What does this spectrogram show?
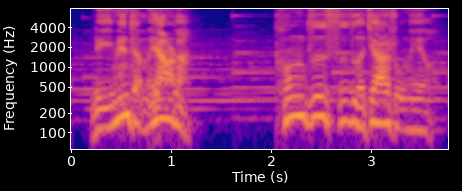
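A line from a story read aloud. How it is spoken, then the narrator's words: Somewhat low voice. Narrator (Chinese): 蒋振华声音有些低沉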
